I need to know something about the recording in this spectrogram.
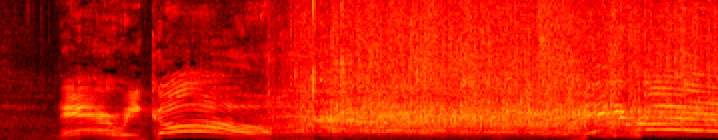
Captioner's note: audience applauds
